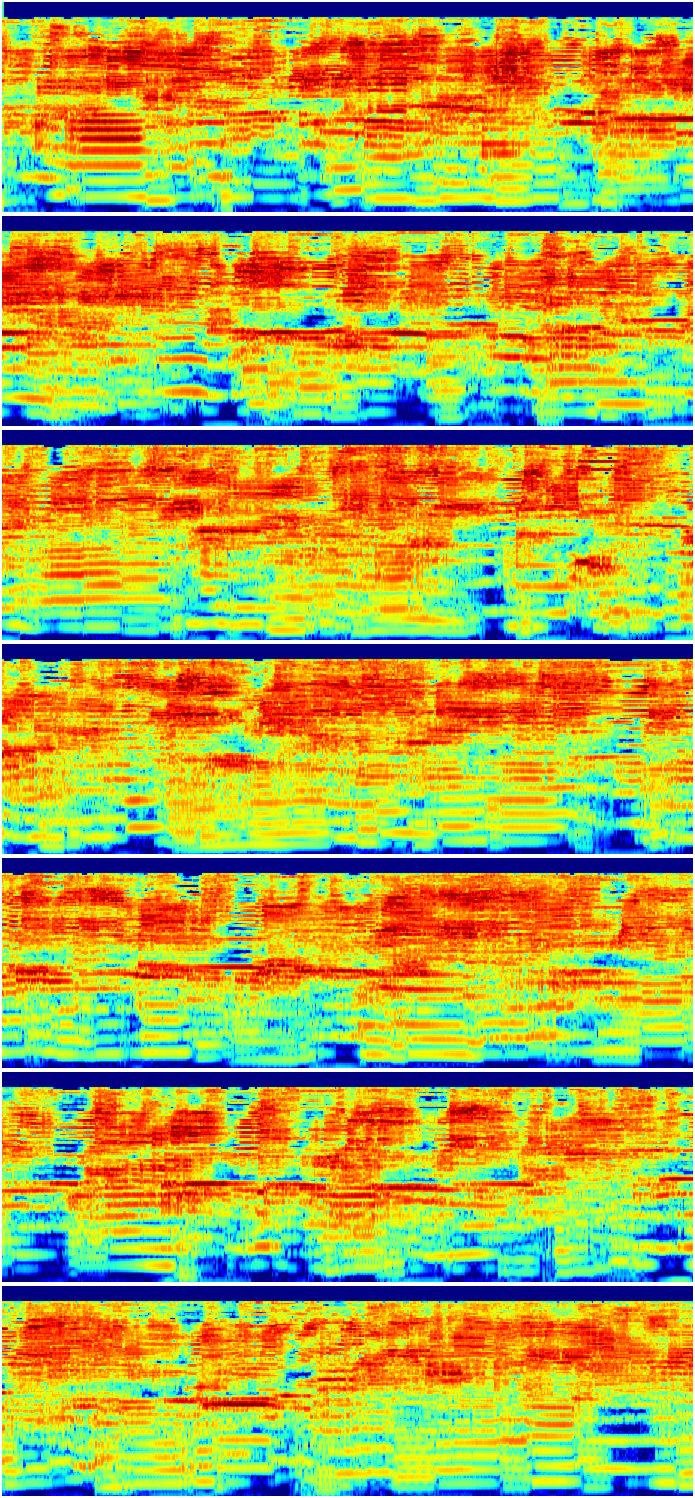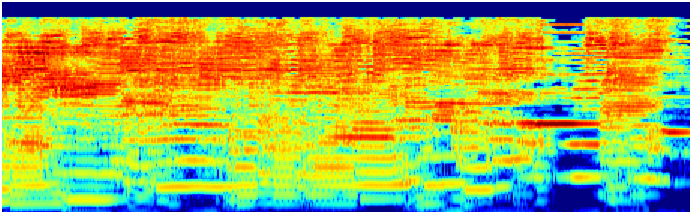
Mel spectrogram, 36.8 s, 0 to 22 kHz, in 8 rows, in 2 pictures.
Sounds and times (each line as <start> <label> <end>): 12.6 Singing alien 14.3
